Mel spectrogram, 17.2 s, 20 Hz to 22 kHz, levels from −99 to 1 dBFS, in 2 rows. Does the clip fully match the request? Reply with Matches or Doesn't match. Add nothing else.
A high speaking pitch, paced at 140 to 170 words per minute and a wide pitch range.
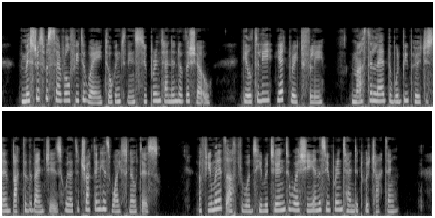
Doesn't match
